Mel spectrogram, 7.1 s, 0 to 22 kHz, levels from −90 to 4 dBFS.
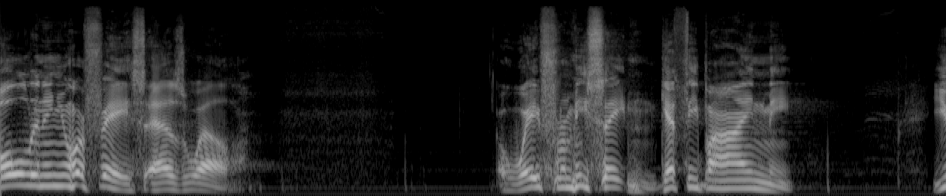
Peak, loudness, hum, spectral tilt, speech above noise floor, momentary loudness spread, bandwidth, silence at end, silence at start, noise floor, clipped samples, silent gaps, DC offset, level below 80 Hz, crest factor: -14 dBFS; -29 LUFS; none; -3.5 dB/octave; 46 dB; 10 LU; 19 kHz; 0 s; 0 s; -75 dBFS; under 0.1%; none; under 0.1%; -82 dBFS; 18 dB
